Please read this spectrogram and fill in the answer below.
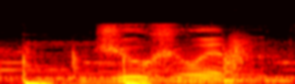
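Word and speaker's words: Zhu: Juin, I think that's how you say it. It's not Zoo, it's Ju. Like Juju on that beat.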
